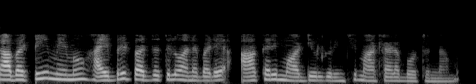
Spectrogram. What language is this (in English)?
Telugu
